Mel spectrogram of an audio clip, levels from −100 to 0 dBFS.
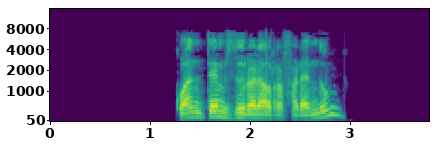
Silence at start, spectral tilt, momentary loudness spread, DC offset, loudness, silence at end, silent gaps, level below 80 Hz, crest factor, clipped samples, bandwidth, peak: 1.3 s; -5.5 dB/octave; 10 LU; under 0.1%; -16 LUFS; 0.9 s; none; -62 dBFS; 18 dB; under 0.1%; 7.4 kHz; -2 dBFS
